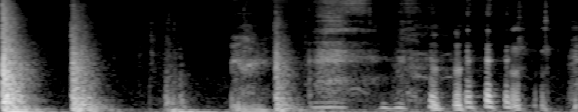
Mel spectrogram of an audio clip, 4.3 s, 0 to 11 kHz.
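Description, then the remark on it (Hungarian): A door slams shut with a loud, sharp bang, quickly followed by a second thump, then people talk and chuckle. “23 éve mondom, hogy ne csapkodják az ajtókat, és ne forgassák össze az újságokat.”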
